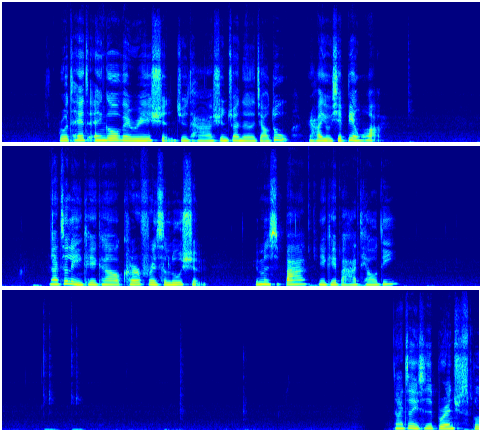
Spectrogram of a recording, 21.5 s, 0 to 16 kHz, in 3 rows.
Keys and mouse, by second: 1.4-3.2 drag, 3.7-6.0 drag, 11.7 click, 14.9 click, 15.3 click, 17.0-17.9 middle drag, 21.4-21.5 drag.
